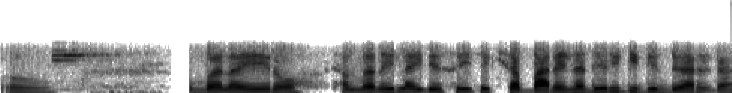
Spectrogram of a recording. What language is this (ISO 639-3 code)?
brx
